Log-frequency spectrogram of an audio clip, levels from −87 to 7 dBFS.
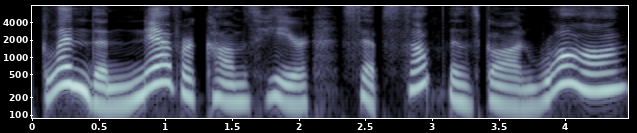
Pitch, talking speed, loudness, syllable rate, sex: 225 Hz, 105 wpm, -19 LUFS, 3.4 syllables/s, female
